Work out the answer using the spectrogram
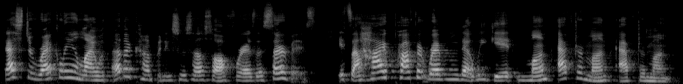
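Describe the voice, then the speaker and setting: A woman's voice: medium pitch, animated, fast talker, pushed and bright. A woman speaking as a company founder in a scripted promotional interview, with a polished, upbeat sales delivery. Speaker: company founder pitching to investors.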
